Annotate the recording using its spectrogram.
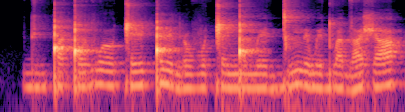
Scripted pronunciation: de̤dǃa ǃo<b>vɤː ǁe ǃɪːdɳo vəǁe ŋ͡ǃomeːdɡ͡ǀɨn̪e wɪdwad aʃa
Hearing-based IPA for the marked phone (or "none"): d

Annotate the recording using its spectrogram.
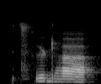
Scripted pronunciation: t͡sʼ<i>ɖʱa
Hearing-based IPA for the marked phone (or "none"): ɨ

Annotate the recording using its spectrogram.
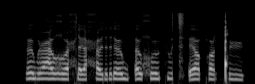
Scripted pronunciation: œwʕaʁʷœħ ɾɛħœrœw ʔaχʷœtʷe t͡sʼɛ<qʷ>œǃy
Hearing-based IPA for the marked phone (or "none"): qʷ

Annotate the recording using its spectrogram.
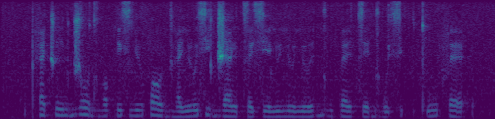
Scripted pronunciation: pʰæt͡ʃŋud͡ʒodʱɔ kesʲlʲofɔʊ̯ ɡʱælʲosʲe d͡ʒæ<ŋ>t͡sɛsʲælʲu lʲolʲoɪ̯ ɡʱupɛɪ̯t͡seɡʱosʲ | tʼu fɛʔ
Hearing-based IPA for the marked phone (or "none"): ŋ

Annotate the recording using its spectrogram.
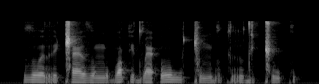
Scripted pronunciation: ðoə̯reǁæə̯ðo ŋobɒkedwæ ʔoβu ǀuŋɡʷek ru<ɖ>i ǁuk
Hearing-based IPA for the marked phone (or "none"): d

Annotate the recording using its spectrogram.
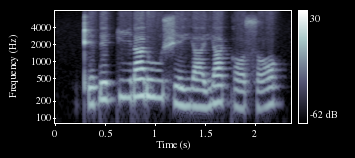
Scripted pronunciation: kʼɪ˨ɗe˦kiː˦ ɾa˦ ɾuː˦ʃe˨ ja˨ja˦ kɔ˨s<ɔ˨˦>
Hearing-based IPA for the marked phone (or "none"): ɔ˨˦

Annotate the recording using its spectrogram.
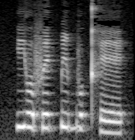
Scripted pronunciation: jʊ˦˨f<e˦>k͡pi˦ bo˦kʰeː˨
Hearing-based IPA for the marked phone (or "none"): e˦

